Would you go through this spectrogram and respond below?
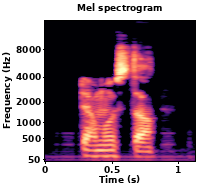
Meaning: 1. thermostat 2. gas mark
- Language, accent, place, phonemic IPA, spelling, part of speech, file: French, France, Lyon, /tɛʁ.mɔs.ta/, thermostat, noun, LL-Q150 (fra)-thermostat.wav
